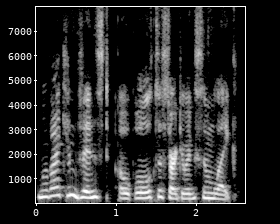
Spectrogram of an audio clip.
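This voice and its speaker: A woman's voice: a little high, animated, normal speed, no room sound. A woman chatting and telling stories casually during a gaming stream, swearing now and then. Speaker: streamer co-player.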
